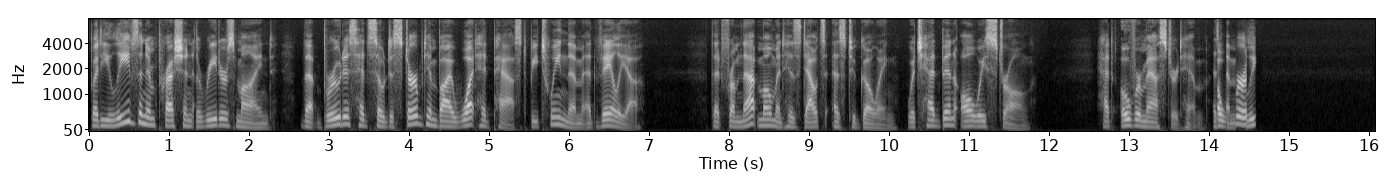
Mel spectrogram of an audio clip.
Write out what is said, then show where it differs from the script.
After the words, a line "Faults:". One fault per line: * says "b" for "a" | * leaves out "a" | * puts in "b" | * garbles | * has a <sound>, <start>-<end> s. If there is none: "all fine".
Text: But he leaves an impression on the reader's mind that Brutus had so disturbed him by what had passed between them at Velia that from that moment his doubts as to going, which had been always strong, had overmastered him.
But he leaves an impression the reader's mind that Brutus had so disturbed him by what had passed between them at Velia that from that moment his doubts as to going, which had been always strong, had overmastered him. [garbled]
Faults:
* leaves out "on"
* garbles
